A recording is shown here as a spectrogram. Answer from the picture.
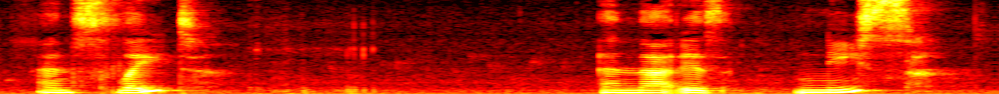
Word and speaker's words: gneiss: And then under metamorphic, we have marble, which a lot of us recognize, and slate, and that is gneiss, pronounced gneiss with a silent G, and schist, all different types of rocks.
